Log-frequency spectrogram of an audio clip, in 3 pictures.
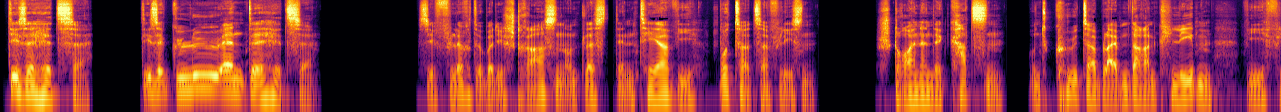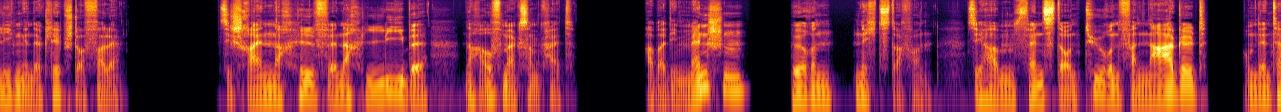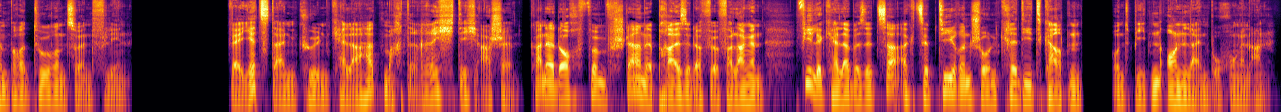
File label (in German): Schauspiel Neutral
